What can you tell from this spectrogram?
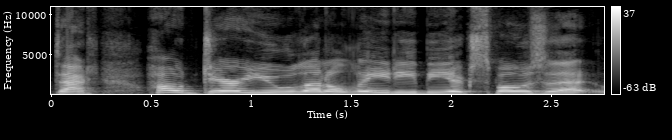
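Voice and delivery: high, loud, prissy gallant outrage; hammed-up high outrage on a lady's behalf. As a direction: parody an offended chivalrous defender. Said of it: "it comes off as a little patronizing when you're like".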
